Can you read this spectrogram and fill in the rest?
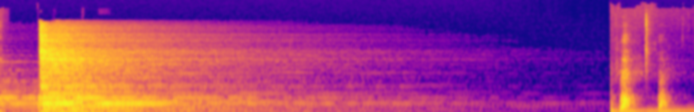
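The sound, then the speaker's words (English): A loud ringing tone fades into silence, then a dog lets out a few short, muffled woofs and yips while dreaming in its sleep. “That's my dog's. He's he's dreaming.”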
